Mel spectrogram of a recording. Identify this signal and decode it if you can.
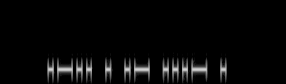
Morse code, heard as a keyed tone, about 25 wpm, 700 Hz. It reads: LEAVE
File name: 5 Letter Words - First 3 Letters Given - 25wpm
